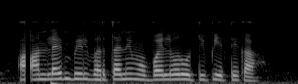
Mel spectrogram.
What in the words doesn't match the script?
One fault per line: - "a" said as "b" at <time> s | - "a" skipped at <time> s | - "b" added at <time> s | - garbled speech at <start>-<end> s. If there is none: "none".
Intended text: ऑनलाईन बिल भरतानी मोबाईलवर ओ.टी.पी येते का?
none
